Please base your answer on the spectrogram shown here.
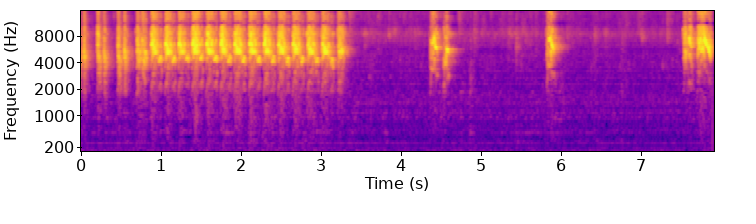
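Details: High, rapid trilling chatter from a little spiderhunter, roughly three seconds of evenly repeated sharp chips, followed by single isolated high notes a second or more apart.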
